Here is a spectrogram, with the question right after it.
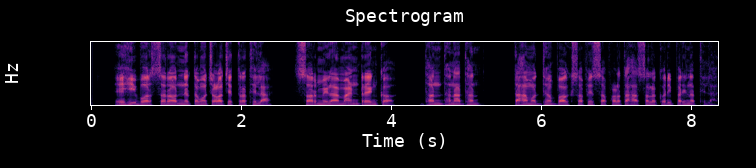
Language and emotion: Odia, neutral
